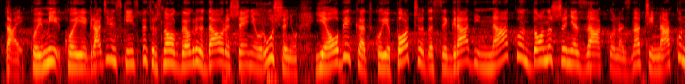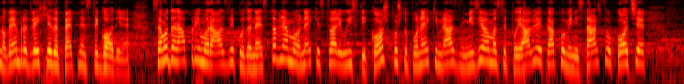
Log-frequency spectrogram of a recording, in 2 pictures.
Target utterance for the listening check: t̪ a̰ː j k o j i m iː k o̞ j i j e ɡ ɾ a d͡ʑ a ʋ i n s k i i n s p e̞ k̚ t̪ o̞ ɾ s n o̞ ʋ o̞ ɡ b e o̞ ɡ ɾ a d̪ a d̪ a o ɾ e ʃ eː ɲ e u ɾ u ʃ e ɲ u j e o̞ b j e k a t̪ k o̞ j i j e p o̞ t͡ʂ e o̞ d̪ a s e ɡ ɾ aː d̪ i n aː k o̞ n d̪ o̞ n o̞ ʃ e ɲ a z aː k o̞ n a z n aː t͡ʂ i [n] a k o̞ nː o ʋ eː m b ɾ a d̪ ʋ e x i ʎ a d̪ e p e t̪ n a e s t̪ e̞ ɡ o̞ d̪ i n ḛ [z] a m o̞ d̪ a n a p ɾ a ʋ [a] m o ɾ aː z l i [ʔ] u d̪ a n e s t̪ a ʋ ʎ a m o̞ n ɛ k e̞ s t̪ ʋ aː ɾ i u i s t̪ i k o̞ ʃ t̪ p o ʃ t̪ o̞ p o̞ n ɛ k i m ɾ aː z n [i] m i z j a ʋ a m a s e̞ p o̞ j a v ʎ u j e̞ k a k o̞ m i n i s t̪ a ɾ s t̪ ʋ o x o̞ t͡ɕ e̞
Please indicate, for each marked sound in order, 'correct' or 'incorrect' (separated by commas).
correct, incorrect, incorrect, incorrect, correct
